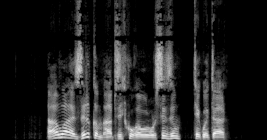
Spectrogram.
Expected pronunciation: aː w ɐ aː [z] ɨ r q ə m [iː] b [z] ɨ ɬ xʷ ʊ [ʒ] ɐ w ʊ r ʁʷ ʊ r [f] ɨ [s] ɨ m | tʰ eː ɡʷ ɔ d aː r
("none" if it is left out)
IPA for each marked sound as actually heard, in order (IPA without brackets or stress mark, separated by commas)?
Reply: z, aː, z, ʁ, s, z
